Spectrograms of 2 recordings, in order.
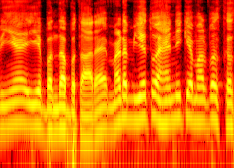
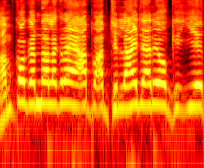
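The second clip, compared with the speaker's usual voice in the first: mock indignant; 10 semitones higher, 4 dB louder than usual. Arguing with neighbour on phone.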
